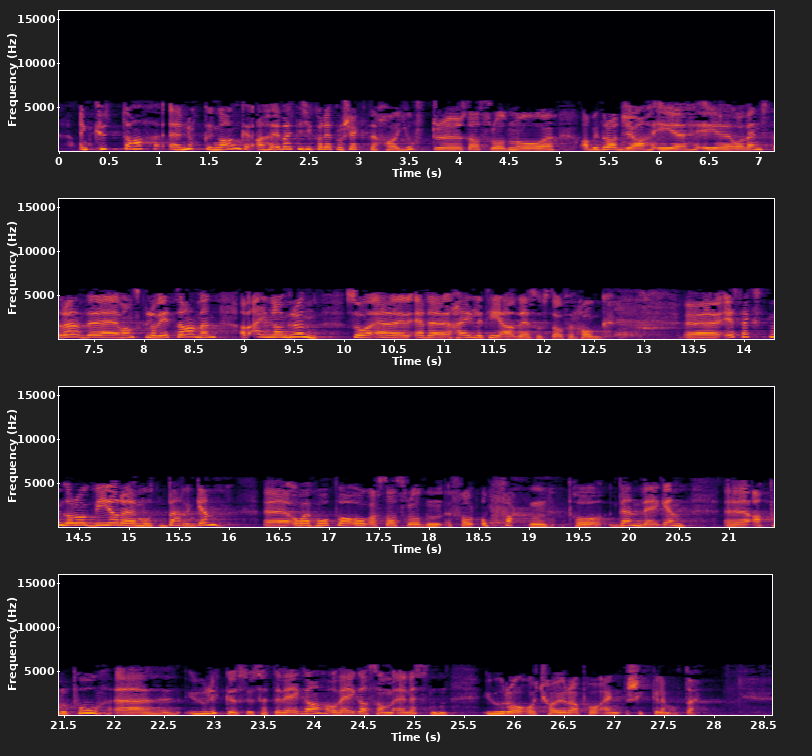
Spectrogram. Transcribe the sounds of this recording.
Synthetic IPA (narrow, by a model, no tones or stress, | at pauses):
æɪnkʰʉt̪ːɑnɔkːɛŋɡɑŋɛɡʋæɪt̪ɪçːəkʰɑːd̪ɛpɾʊʂɛkt̪əhɑɾjʊɾʈt̪st̪ɑːt̪sɾoːd̪n̩ɔʔɑ̰bɪd̪ɾɑd͡ʒɑɪɪɔʋɛnst̪ɾəd̪ɛɾʋɑnskəlɪɔʋiːt̪ɑmɛn | ʔɑʋʔæ̰ɪnlɑːŋɡɾʉnː | sɔɛɛɖɛɦæɪlət̪ʰiːɑd̪ɛsɔmst̪oːɾfɔɾhɔɡ | ɛsɛkst̪n̩ɡoːɾoːɡʋiːɑɾəmuːt̪bæɾɡən | ɔɛɡɦoːpəɾoːɡɑt̪st̪ɑːt̪sɾoːd̪n̩foːɾʊpfɑʈn̩pʰɔd̪ɛnʋɛːɡən | ʔɑ̰pɾʊpʰuː | ʉːlʏkːəsʉːt̪sɛt̪ːəʋeːɡɑɔʋɛːɡɑsɔmɛ̰nɛst̪n̩ʔʉːɾoːʔɔçœʏɾɑpʰɔʔæ̰ɪnʂɪkːəlɪmoːt̪ə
